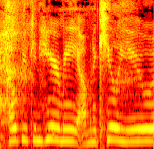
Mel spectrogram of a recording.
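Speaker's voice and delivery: real, mad yelling. Acting out a man yelling into a storm drain grate: imitating an angry yell. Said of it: "he's just real mad and yelling".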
